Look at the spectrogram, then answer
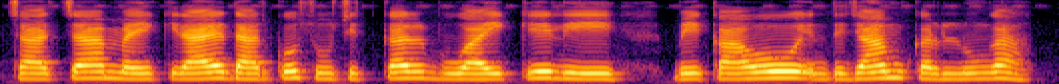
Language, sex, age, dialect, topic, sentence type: Hindi, female, 18-24, Awadhi Bundeli, agriculture, statement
